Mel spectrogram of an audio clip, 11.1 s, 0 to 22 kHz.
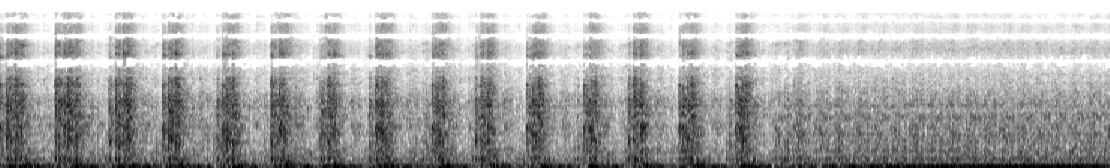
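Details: Ford 7.3 Powerstroke diesel, cold at startup: an uneven, lumpy idle pulse about twice a second that smooths out after a few seconds. Misfire-type roughness; cause unknown.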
